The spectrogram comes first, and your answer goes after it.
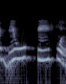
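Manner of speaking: Beautiful drawn out slowly to count syllables; teacher splitting the word into syllables. Shown as a demonstration. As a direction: break beautiful into its beats. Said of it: "इसके syllable check करेंगे".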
